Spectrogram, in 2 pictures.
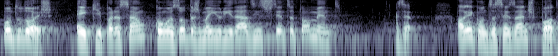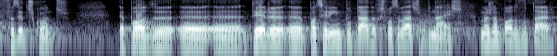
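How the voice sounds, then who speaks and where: A man with a European Portuguese accent argues his point in parliament, his tone dark and mellow. He often hesitates and restarts mid-sentence. A long reverb from the big chamber trails his voice. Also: a little high, moderate pace. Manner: argumentative, many hesitations and restarts. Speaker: member of parliament. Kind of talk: parliamentary debate speech.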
